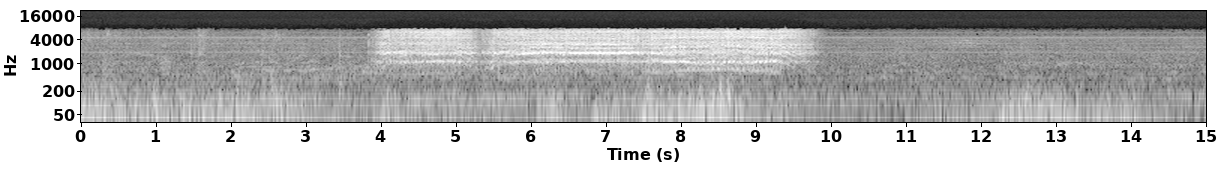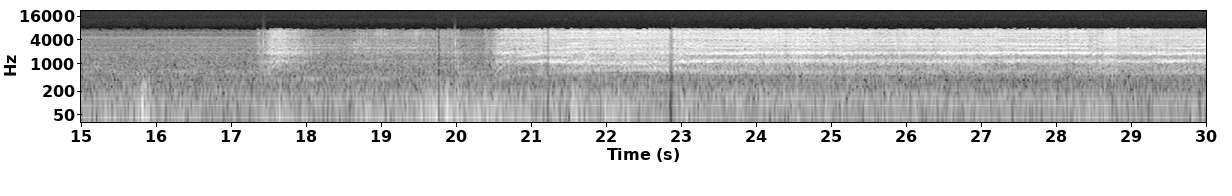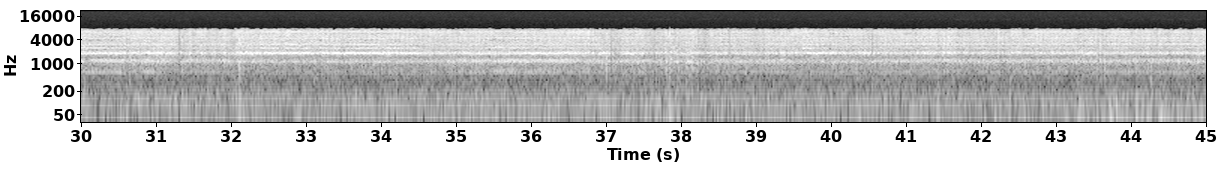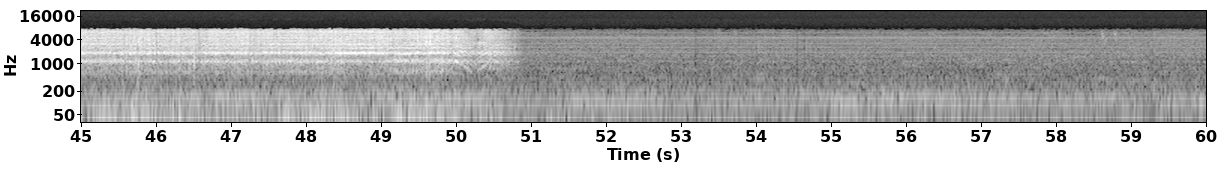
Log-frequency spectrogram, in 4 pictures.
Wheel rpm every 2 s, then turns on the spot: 0, 0, 100, 160, 110, 0, 0, 0, 10, 10, 90, 160, 160, 160, 160, 160, 160, 160, 160, 160, 160, 160, 160, 160, 160, 50, 0, 0, 0, 0.
18-20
